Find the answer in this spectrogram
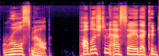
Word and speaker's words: Roel Smelt: This week, Roel Smelt, pronounced Roel Smelt, published an essay that could change how you think about the future of energy in Europe.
